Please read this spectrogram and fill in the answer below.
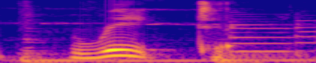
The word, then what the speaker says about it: wrinkled: S-L-Y A sly smile 狡猾的这个微笑呢挂在他这个充满皱纹的脸上On her face 叫做在她脸上那 wrinkled 这个 W 不发音我们从 R 发 R 的音 wrinkled 就是指充满皱纹的 What is wrinkle? Wrinkle 就是 W-R-I-N-K-L-E Wrinkle 是指皱纹 Smell lies in the skinWhen someone get older, 当人变得越来越老的时候呢，脸上就出现了一些 line, 一些线条。哈 wrinkled face.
